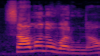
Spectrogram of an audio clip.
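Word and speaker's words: शं नो वरुणः: The emblem of the Indian Navy contains the motto Sam no Varuna, pronounced Samo no Varuna, which means be auspicious to us, O Varuna.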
